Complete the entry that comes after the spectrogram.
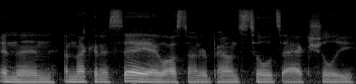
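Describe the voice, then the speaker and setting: A quiet man's voice of medium pitch at a moderate pace. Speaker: vlogger. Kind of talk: casual monologue. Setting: at home.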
